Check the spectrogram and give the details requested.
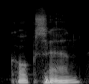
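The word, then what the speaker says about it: coxswain: It pronounced Coxan. Uh, the drummer of the boat. Coxen. A position. Coxen. Coxen. Coxen. Mhm. A position on a ship. Huh. Interesting. And I say it like Cox Swain.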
